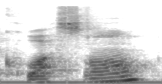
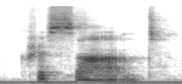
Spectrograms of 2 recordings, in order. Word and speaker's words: croissant: a french pronunciation so kind of the safe neutral american way a second syllable stress ah vowel here sant croissant um yeah um and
